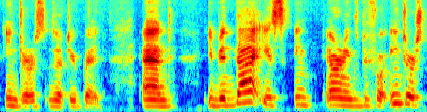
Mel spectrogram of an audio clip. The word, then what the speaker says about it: EBITDA: and so on so those are beat and ebitda that's exactly how they are pronounced so beauty states for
